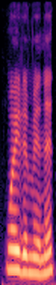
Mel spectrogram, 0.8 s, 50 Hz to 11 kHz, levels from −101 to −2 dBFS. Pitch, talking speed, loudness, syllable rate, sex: 205 Hz, 240 wpm, -14 LUFS, 8.1 syllables/s, female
